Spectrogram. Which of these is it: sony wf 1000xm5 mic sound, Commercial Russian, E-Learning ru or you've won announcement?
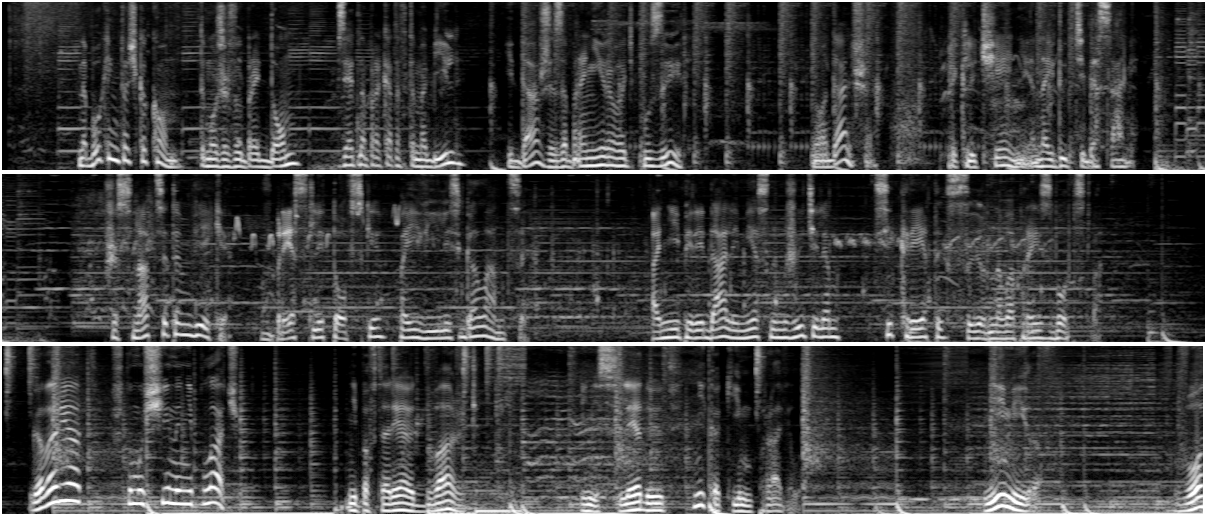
Commercial Russian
